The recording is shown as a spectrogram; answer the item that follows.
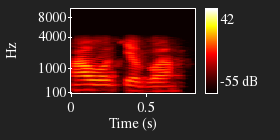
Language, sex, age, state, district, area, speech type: Tamil, male, 18-30, Tamil Nadu, Sivaganga, rural, conversation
